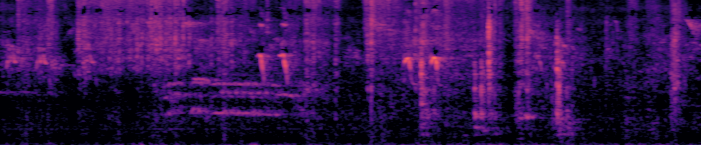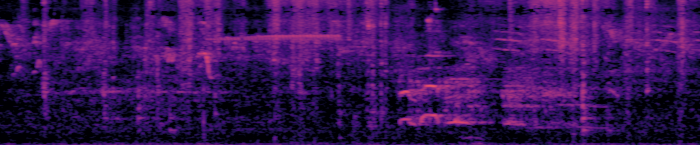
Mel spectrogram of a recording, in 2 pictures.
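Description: Faint bird calls, a few clucks and chirps, over a low outdoor rumble, with some light clicks and knocks here and there.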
